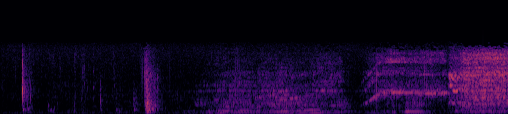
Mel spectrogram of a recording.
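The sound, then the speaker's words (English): A couple of sharp thumps like a car door, then a car engine starts revving, its pitch climbing as the car accelerates hard before driving off a viaduct, ending in a loud, sustained roar. “The theory is that the victim, in an intoxicated condition, lost control and drove off the viaduct.”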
